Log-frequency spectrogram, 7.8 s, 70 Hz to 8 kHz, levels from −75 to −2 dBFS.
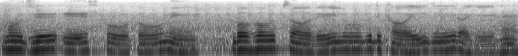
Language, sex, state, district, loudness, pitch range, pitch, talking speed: Hindi, male, Madhya Pradesh, Umaria, -18 LUFS, 100-125 Hz, 115 Hz, 85 wpm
